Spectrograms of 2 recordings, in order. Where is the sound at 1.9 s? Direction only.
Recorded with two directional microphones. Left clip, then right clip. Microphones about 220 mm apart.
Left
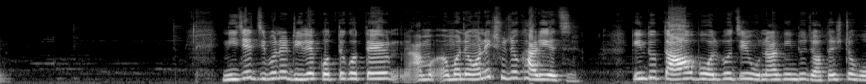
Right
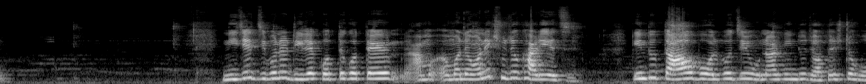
50° left (ahead or behind).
